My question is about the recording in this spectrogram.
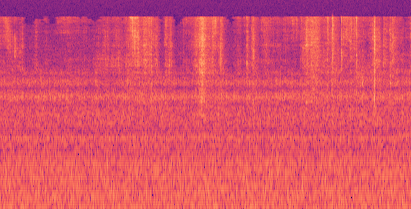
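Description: Steady low hum inside a parked car's cabin, with a few faint scratches and clicks as a fingernail picks at a price sticker on a ceramic teacup.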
